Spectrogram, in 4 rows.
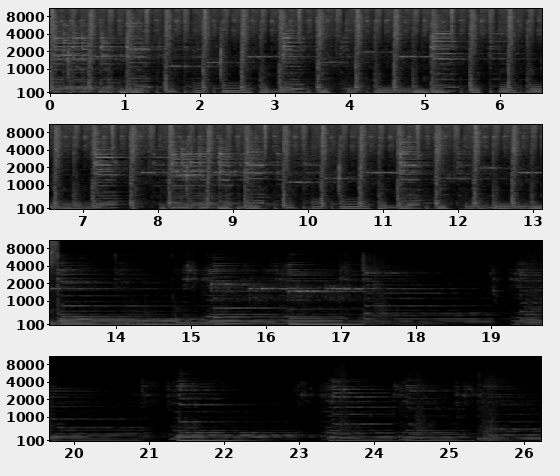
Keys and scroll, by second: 0.0 v, 0.6 v, 0.8 ctrl+t, 2.2 ctrl+t, 2.3 ctrl+a, 2.3 v, 4.0 ctrl+d, 4.2 ctrl+a, 4.5 ctrl+a, 5.1 ctrl+d, 5.3 ctrl+t, 8.9 w, 11.3 ctrl+t, 12.4 s, 14.4 ctrl+l, 15.2 Escape, 15.5 ctrl+m, 16.3 Escape, 18.7 ctrl+u, 19.6 b, 21.2 x, 21.5 ctrl+z, 22.2 0, 22.7 ctrl+z.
